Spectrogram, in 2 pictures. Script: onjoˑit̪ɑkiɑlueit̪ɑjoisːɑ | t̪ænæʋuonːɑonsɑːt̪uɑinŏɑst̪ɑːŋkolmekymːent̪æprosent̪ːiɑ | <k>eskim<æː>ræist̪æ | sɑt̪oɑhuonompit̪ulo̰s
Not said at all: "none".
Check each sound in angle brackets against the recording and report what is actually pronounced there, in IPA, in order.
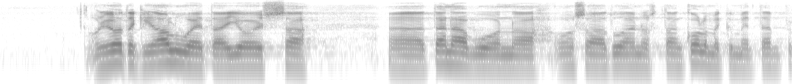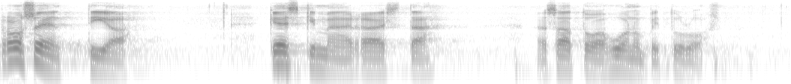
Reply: k, æː

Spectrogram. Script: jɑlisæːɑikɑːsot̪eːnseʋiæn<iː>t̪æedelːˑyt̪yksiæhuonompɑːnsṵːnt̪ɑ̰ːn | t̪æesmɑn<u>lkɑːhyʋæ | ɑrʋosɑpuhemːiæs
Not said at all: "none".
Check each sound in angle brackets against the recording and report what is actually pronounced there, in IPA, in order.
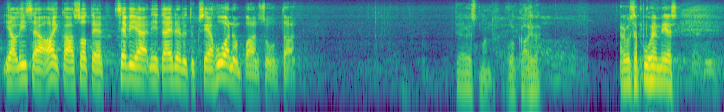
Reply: iː, o

